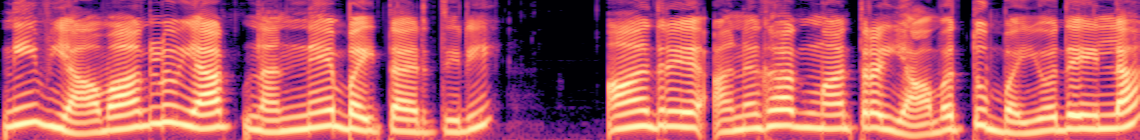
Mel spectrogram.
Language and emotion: Kannada, sad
